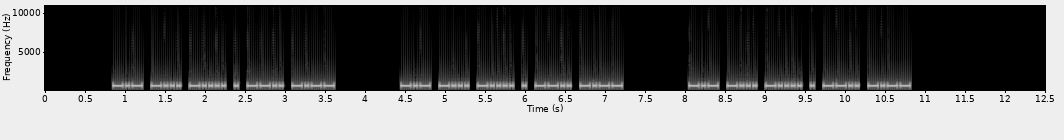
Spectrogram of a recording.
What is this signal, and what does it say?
Morse code, heard as a keyed tone, about 30 wpm, 700 Hz. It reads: KB6EZY KB6EZY KB6EZY
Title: USA Call Signs - 6 Characters - Repeated 3x - 30wpm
